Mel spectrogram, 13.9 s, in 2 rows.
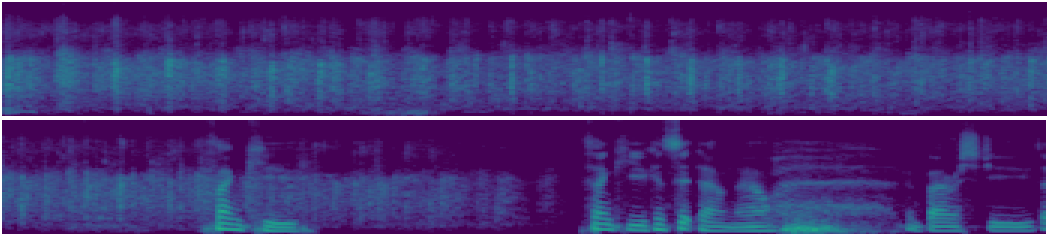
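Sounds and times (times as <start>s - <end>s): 
audience applause: 0.0s - 10.5s
speech: 8.4s - 9.1s, 10.9s - 13.9s.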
